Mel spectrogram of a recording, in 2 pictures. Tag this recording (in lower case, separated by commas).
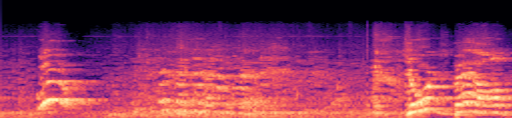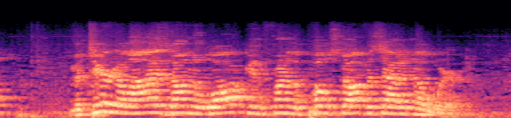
speech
